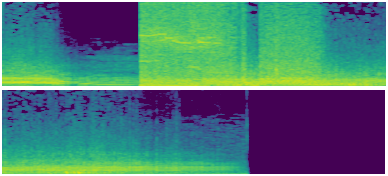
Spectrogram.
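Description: A woman shrieks in terror.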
